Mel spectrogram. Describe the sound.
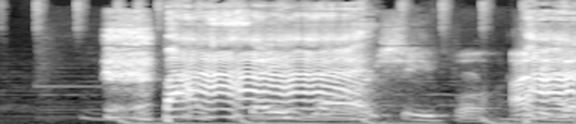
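A person imitates a sheep, letting out loud, wavering bleats: a long quivering baa followed by a couple of shorter bursts, with no other sounds around.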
